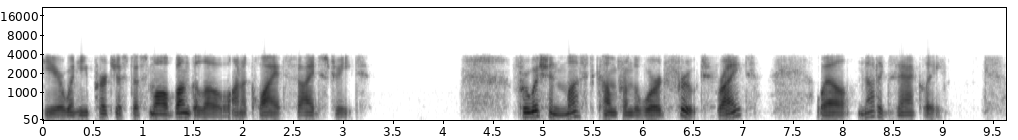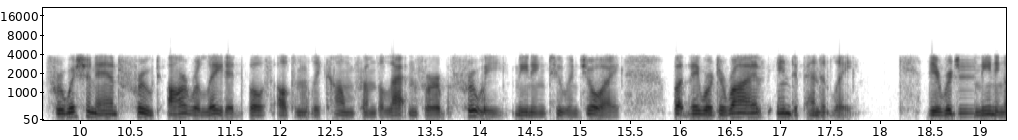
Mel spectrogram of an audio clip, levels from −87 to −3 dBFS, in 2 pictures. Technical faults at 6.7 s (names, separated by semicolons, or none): iLBC codec; lost iLBC frames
